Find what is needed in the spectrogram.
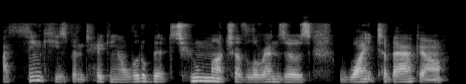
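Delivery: half-whispered, low, aside-like delivery. Voicing a patron half-whispering to another guest: half-whispering patron. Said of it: "whispers to another and is like".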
